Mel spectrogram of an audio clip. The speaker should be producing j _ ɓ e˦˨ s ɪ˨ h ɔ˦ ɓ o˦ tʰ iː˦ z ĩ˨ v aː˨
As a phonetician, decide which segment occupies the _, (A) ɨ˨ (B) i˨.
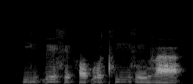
B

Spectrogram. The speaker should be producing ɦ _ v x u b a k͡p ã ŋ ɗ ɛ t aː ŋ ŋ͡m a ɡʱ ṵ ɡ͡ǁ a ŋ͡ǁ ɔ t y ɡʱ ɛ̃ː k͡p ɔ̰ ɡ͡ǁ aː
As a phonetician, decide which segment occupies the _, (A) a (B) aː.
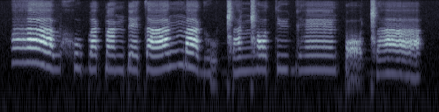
B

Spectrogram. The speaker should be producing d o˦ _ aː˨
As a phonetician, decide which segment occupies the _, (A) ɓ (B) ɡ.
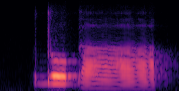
B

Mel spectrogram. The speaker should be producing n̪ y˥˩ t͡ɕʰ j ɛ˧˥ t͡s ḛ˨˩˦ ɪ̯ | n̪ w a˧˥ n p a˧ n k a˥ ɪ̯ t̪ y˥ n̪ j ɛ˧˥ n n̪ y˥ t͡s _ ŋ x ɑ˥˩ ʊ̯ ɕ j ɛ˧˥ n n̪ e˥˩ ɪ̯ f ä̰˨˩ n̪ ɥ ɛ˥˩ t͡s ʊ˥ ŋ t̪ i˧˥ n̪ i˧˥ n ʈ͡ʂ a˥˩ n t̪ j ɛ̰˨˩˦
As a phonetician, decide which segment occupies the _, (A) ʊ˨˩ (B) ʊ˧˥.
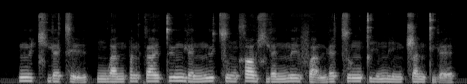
B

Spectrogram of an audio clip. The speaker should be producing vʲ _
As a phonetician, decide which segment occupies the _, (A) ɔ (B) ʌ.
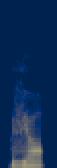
A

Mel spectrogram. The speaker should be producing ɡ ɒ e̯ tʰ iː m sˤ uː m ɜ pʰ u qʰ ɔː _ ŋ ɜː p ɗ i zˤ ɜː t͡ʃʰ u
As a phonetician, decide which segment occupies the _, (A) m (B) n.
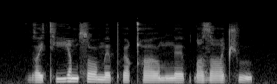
A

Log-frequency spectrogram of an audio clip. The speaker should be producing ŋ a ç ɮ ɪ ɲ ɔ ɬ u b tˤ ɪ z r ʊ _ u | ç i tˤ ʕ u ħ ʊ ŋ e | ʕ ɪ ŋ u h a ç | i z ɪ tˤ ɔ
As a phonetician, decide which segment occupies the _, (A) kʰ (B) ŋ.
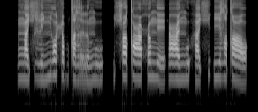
B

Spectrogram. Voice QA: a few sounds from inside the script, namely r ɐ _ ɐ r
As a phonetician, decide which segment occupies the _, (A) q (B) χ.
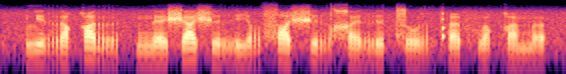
A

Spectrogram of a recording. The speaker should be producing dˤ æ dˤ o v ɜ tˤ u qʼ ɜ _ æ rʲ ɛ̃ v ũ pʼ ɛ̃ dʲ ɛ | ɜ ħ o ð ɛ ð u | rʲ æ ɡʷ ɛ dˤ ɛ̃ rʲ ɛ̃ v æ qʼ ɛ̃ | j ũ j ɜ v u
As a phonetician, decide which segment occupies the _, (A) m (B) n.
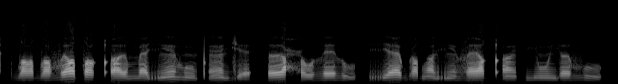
A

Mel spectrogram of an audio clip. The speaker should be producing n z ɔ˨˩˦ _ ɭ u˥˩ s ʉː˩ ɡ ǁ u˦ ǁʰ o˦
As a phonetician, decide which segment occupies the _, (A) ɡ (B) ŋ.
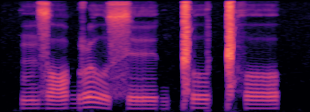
A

